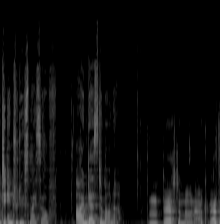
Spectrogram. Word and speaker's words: Desdemona: Desdemona.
